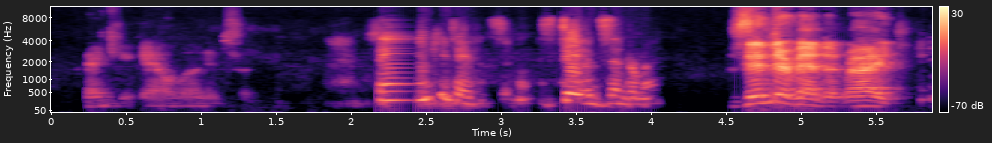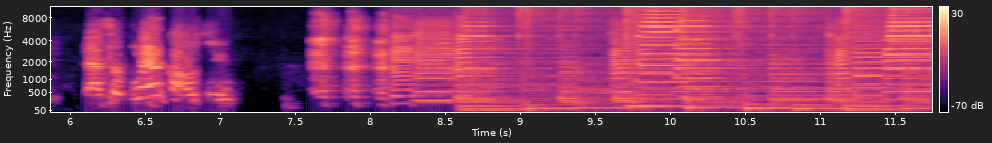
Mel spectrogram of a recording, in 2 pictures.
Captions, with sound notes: Thank you Gail Williamson. - Thank you David Zimmerman, David Zindermand. - Zindermand, right! - That's what Blair calls you. (laughs) (upbeat jazz music)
